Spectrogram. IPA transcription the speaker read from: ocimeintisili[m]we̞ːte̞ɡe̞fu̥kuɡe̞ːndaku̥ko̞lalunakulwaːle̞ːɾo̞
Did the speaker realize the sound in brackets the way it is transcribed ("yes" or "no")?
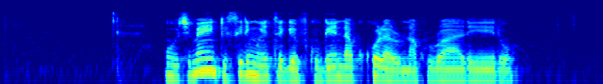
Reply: yes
